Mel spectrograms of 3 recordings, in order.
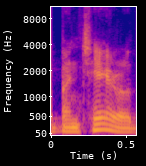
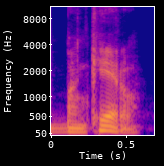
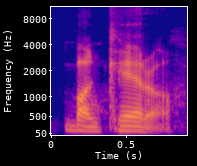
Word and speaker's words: Banchero: music to my ear i will never let you say banchero though you need to say bankero bankero i can do that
